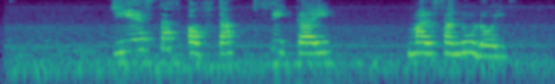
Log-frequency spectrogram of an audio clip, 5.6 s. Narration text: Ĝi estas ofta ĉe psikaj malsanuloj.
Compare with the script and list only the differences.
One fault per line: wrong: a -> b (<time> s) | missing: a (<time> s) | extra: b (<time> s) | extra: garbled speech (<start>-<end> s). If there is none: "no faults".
missing: ĉe (2.3 s)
